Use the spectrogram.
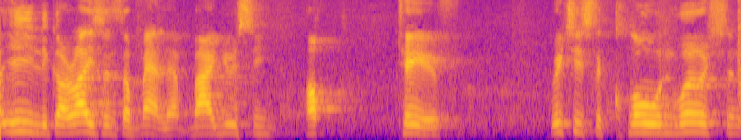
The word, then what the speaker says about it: Octave: get used to uh Octtowwer you know OC tower Octave in English. Sorry. Octtower is the pronunciation in German.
